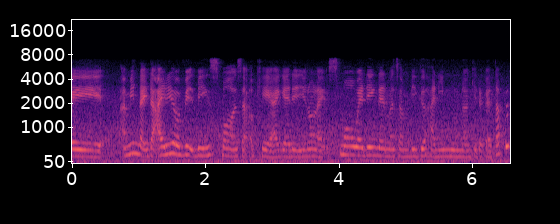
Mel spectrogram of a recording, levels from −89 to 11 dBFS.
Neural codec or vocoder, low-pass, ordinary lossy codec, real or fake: none; 7.2 kHz; none; real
